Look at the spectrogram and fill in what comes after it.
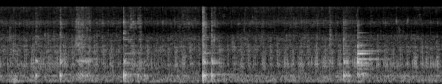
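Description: Onions, garlic and green chillies with turmeric sizzling in hot oil in a metal pot, stirred with a perforated steel spoon that scrapes and knocks against the pot. The sharpest knocks come about two seconds in and again near the end.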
